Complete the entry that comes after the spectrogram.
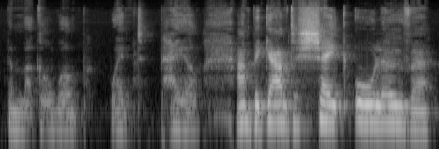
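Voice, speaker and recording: A woman reading a children's story aloud with dramatic, deliberate, expressive narration. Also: low-pitched.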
